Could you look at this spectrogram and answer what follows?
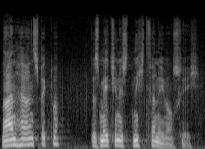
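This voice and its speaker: An actor playing a sober, protective hospital doctor in a radio play, measured and clinical. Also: male voice, mid-range voice, very animated, gravelly, a little mellow. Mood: firm, grave.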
